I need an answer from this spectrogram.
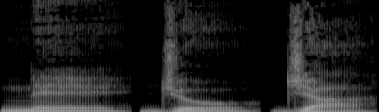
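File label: "nejoja", concatenated syllables; Affixing experiment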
